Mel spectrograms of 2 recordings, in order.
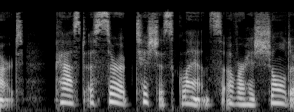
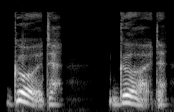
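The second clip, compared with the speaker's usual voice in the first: louder, satisfied purr; the mage savouring good news; the mage approving his creature; pleased mage; 5 dB louder than usual. A narrator's reading.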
